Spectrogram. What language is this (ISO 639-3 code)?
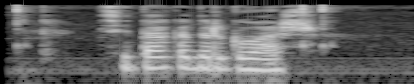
chm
